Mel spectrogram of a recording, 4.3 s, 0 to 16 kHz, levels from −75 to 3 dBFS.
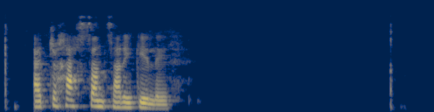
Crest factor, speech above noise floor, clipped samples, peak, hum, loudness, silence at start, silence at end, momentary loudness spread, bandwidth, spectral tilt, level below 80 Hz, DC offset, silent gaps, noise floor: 22 dB; 68 dB; under 0.1%; -2 dBFS; none; -20 LUFS; 0.35 s; 2.65 s; 6 LU; 9.6 kHz; -5.5 dB/octave; -68 dBFS; under 0.1%; none; -87 dBFS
